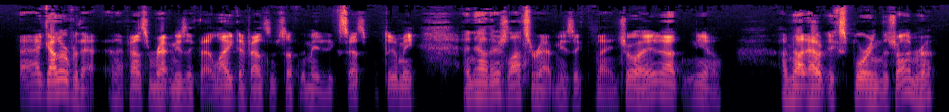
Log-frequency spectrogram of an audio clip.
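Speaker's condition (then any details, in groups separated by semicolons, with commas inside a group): Cleft lip and palate; skull bone chips grafted to reconstruct nose around age 12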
